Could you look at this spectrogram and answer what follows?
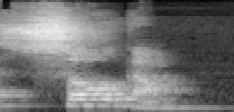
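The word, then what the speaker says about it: சோகம்: So the way of being sad is you have to pronounce this as sogam. S-O, so G-A-M. Gum. Sogam.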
